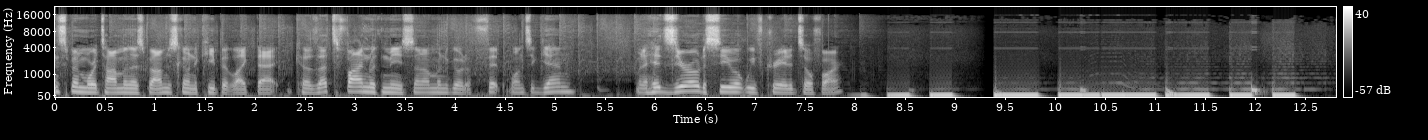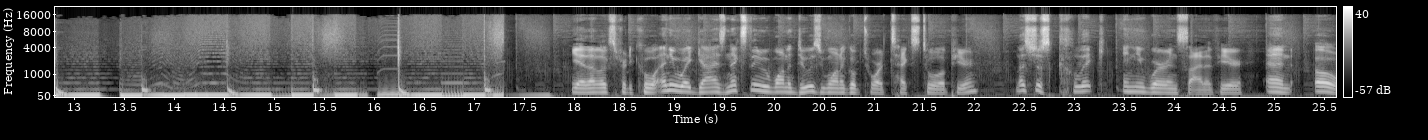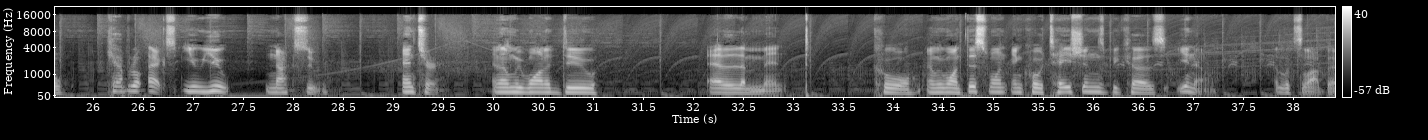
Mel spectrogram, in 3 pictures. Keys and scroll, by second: 6.9 0, 24.7 Delete, 24.8 shift+n, 25.3 o, 26.2 shift+x, 26.9 u, 28.9 Return, 31.4-33.5 typing, 34.6 shift+;.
